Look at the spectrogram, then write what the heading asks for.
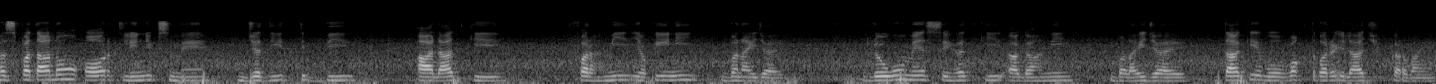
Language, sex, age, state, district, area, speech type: Urdu, male, 30-45, Delhi, North West Delhi, urban, spontaneous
